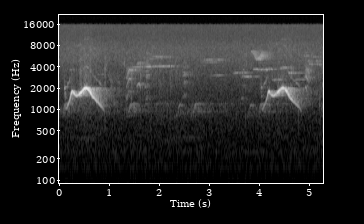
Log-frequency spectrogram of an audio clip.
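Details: {'caption': 'Song of the collared laughingthrush, a recording meant for trapping: a clear whistled phrase that swoops up and falls away, repeated after about four seconds. Faint high chirps fill the gap between the phrases.'}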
